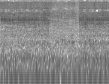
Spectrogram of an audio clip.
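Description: Warm bath water runs steadily from a tap for a silicone baby doll's bath, a continuous close hiss and splash with no talking.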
